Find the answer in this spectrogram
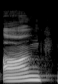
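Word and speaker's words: Aang: Don't even pronounce the names correctly. Ang, it's Ang, you motherfucker. Fuck.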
